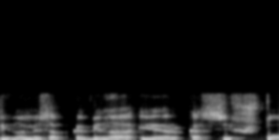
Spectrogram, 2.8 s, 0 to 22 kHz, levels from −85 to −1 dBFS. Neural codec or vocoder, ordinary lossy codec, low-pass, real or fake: none; AAC, 64 kbps; 7.2 kHz; real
